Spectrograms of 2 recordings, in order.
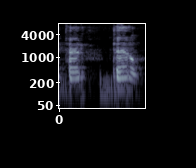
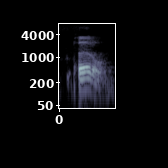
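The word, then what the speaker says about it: Poeltl: They say Pirtle. Pirtle. Really? Pirtle.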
